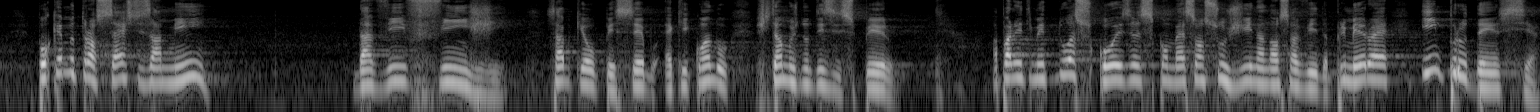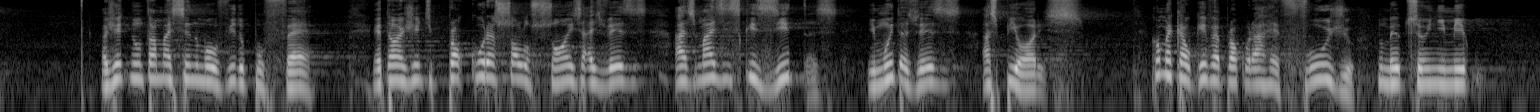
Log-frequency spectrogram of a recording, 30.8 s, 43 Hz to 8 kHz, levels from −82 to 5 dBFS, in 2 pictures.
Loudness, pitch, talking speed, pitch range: -26 LUFS, 175 Hz, 130 wpm, 140-195 Hz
